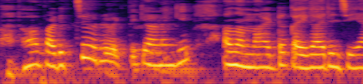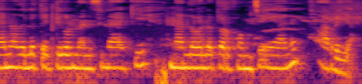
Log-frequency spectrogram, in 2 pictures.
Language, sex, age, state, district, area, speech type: Malayalam, female, 45-60, Kerala, Kollam, rural, spontaneous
